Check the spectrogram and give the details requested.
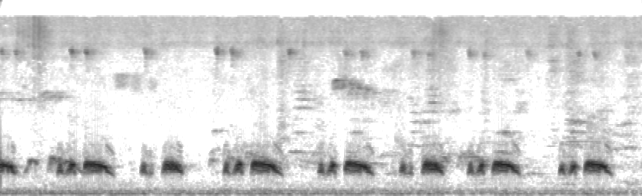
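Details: Malaysian-type spotted dove in breeding condition calling repeatedly: soft hooted double notes then a longer drawn coo, a steady rolling series, faint thin chirps of other birds behind.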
